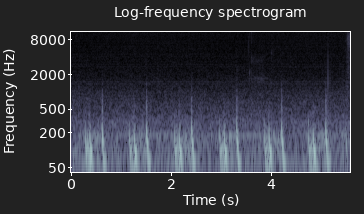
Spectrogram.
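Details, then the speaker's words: Aortic ejection sound at the apex in left lateral decubitus position: regular beats ~67/min with a crisp, high-frequency click just after S1 (after the QRS), best heard with the diaphragm along the left ventricular outflow tract. "heart sound was dull low frequency this is very discreet it's gonna be heard best with a diaphragm and it really may be heard anywhere a long left ventricular outflow tract"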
